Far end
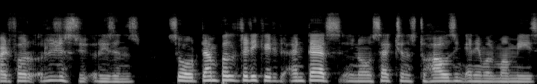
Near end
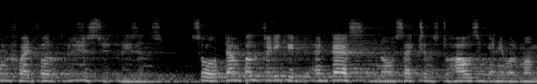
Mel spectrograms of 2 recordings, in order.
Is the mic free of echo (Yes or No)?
No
